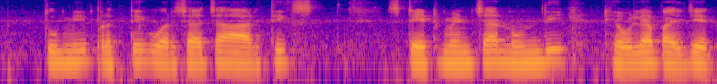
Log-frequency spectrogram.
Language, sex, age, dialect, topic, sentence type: Marathi, male, 18-24, Northern Konkan, banking, statement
